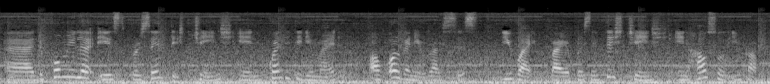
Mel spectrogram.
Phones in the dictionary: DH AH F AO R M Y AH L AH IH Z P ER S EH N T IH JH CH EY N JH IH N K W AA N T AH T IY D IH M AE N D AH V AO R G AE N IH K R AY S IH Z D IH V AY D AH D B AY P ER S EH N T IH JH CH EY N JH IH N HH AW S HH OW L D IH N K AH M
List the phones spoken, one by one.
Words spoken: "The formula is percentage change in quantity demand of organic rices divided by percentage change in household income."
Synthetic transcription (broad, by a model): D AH F AO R M Y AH L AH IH S P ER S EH N T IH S CH EY N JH IH N K W AA N T AH T IY D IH M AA N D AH F AO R G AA N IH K R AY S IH S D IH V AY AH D B AY P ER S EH N T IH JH CH EY N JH IH N HH AW S HH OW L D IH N K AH M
